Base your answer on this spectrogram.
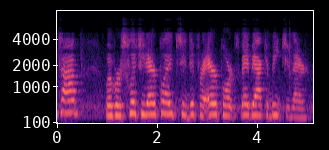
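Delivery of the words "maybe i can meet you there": ordinary talk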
